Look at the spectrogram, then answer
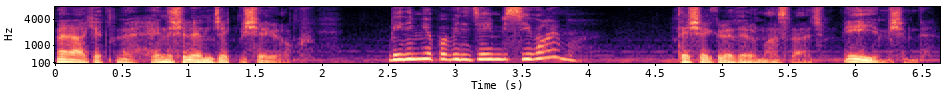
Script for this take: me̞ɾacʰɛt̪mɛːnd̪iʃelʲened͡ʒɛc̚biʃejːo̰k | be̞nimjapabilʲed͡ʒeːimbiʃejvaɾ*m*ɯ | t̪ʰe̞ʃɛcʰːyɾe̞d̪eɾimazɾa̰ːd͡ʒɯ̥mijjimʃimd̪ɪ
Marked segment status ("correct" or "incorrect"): correct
